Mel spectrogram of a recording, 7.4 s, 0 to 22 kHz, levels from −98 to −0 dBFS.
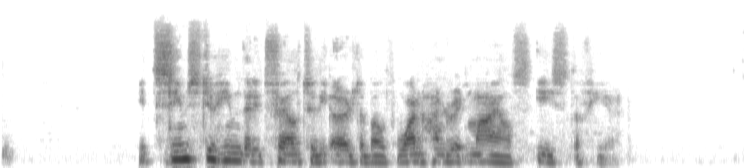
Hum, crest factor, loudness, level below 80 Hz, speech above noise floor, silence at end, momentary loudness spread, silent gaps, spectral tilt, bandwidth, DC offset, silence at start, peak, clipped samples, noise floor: none; 18 dB; -40 LUFS; -76 dBFS; over 50 dB; 1.3 s; 16 LU; none; -5 dB/octave; 13.5 kHz; under 0.1%; 0.05 s; -24 dBFS; under 0.1%; under -90 dBFS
